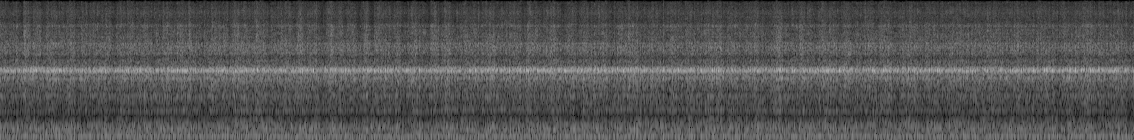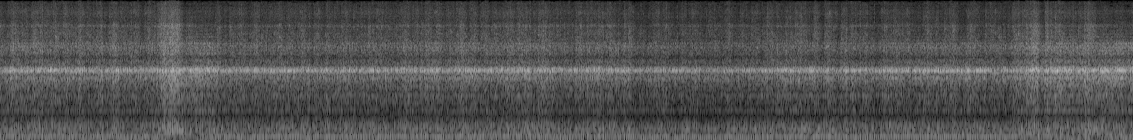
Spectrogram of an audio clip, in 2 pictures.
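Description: Drag race car's engine running at a steady idle, heard from inside the cockpit, with a steady high whine over it. There is one sharp click a little past halfway.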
